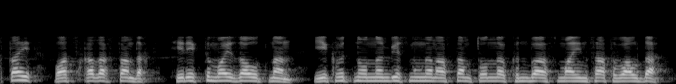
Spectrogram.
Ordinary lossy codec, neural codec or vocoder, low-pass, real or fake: none; none; 3.6 kHz; real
